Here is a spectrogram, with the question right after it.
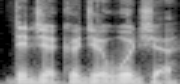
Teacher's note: So the core rule is that when a word ending in a dit sound is followed by you, the D and the Y sounds merge to create a J sound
